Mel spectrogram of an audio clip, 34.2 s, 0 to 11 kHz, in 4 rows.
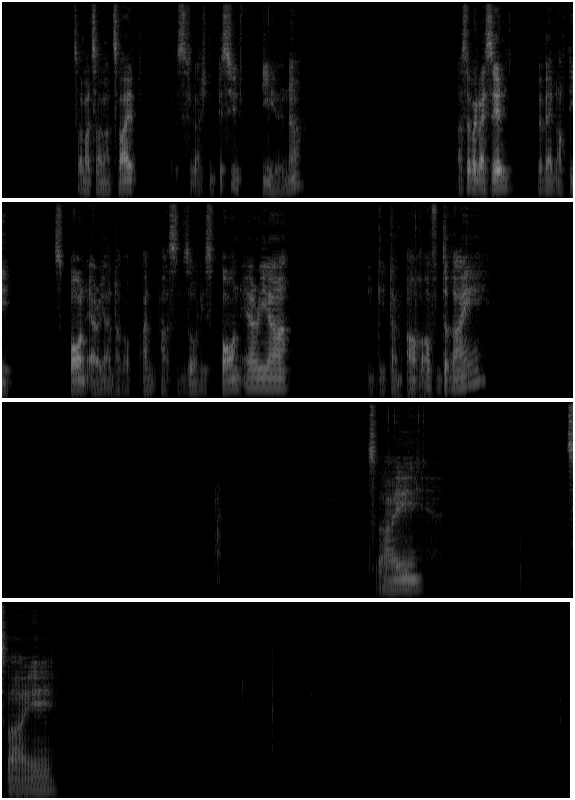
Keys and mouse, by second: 2.5-4.0 middle drag, 5.8 click, 7.6 click, 11.1 click, 13.5-16.1 drag, 16.6 click, 19.3-22.9 drag, 23.3-26.8 drag, 28.6-29.7 drag, 31.1-34.2 middle drag.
